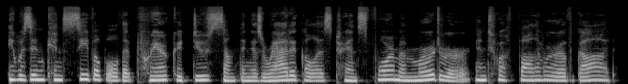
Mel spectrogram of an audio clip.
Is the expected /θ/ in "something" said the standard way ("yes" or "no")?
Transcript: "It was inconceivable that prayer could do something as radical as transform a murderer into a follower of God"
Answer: yes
